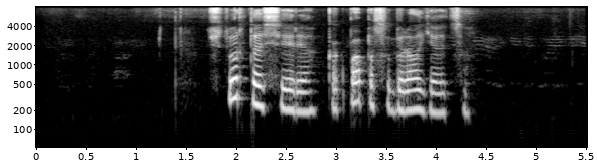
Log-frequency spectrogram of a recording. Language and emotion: Russian, neutral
